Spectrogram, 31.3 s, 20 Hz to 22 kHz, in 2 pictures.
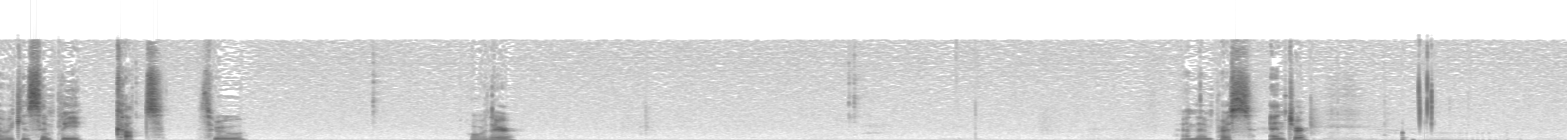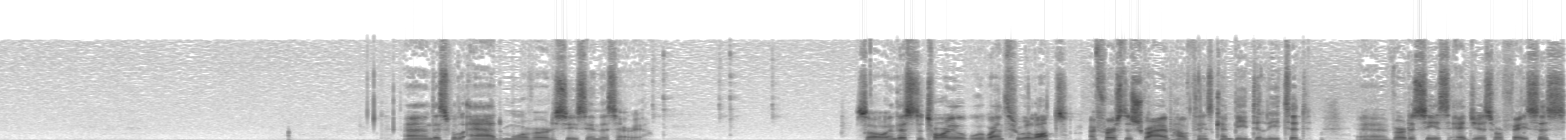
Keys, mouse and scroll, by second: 1.4 click, 8.5 click, 12.4 Return, 13.9 middle click, 20.3 click, 21.1 middle click, 22.3 right click, 22.9 right click, 23.5 right click.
